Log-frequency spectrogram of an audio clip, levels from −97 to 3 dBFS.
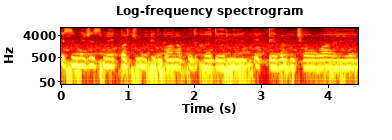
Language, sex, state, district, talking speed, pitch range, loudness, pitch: Hindi, female, Bihar, Samastipur, 240 wpm, 190-205 Hz, -15 LUFS, 195 Hz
